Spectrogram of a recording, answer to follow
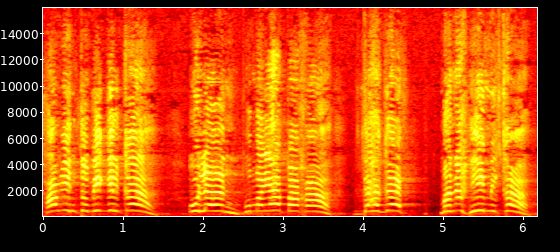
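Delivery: loud, high commands; Jesus commanding the storm to stop. Acted. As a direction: order the wind and sea to be still. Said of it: "Jesus rebuked the storm".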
